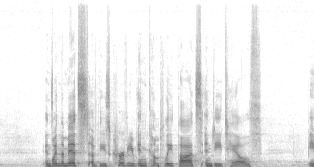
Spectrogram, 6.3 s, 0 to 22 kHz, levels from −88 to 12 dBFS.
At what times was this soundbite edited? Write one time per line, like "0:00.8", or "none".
0:01.0
0:02.7
0:04.3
